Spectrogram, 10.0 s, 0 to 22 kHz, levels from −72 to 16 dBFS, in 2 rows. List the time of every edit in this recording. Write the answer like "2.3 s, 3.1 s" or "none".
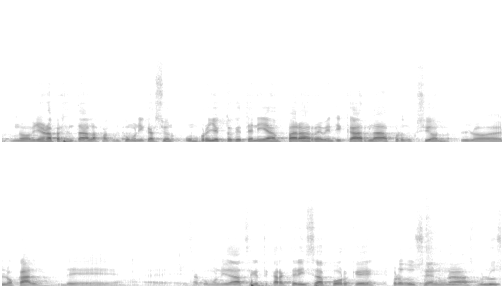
1.2 s, 8.8 s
